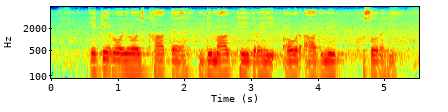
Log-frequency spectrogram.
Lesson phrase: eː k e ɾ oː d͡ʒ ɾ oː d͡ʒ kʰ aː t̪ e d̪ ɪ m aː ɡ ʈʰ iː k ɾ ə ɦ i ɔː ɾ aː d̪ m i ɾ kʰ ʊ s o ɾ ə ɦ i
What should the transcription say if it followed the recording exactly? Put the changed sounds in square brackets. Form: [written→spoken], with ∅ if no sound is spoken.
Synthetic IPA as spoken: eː k e ɾ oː d͡ʒ ɾ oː d͡ʒ kʰ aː t̪ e d̪ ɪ m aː ɡ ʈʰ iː k ɾ ə ɦ i ɔː ɾ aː d̪ m i [ɾ→∅] kʰ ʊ s o ɾ ə ɦ i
